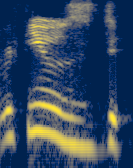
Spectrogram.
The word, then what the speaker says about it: refused: had refused okay refuse look there's a z sound refused refused refused now here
